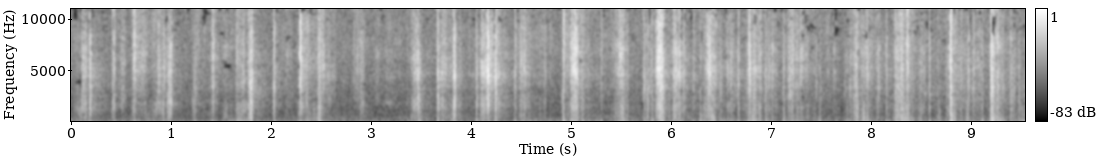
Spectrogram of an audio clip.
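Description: A small, solid black soap bar with a carved and shaved surface is held up and scratched and scraped with long, glossy black nails. Quick, dry, bright scratching and crunchy scraping strokes come in rapid bursts, with many short, sharp sounds and no ringing.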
